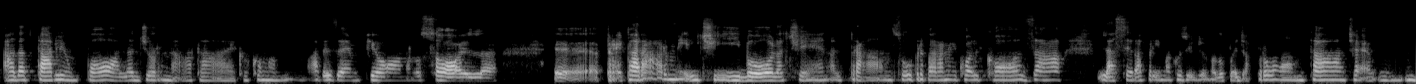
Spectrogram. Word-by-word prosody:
adattarli 205 +1 +3
un 190 -2 -3
po' 195 +1 +3
alla 180 +1 -3
giornata, 185 - -5
ecco, 140 - -10
come 200 0 -2
am 195 +3 -6
ad 205 - -7
esempio, 190 -1 0
non 180 -1 -4
lo 185 - -9
so, 185 -2 +6
il, 165 0 +1 0.7
ehm, - - -1
prepararmi 230 -1 +3
il 205 -1 +2
cibo, 190 -4 +5
la 175 -1 0
cena, 195 +2 -5
il 190 - -9
pranzo, 205 +2 -3
prepararmi 210 -2 -2
qualcosa 205 0 -1 0.3
la 175 - +1
sera 180 -1 -3
prima, 205 0 -6
così 210 0 -4
il - - -8
giorno 220 +2 -6
dopo 165 - -5
è - - -1
già - - -8
pronta, 205 -1 +1
cioè 210 +1 -5
u - - -10
u 190 0 -5
un 200 - +3
200 Hz, 160 wpm, -25 LUFS, 185-210 Hz, 0.7 s, so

